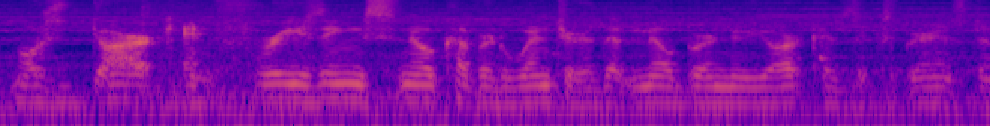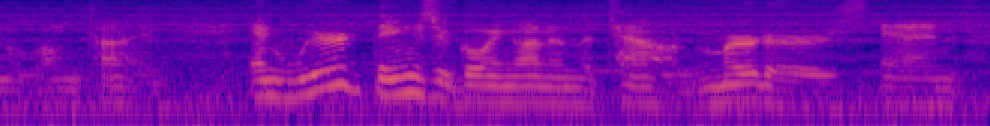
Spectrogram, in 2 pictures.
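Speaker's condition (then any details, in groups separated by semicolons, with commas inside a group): No condition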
